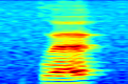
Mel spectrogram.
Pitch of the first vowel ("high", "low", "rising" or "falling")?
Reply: rising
